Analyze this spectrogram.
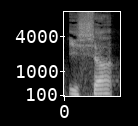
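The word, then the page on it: isha: Japanese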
